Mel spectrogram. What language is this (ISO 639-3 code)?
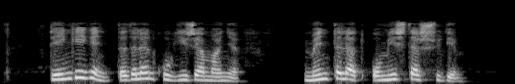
mrj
